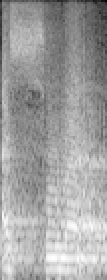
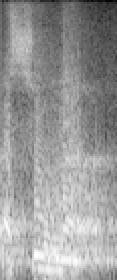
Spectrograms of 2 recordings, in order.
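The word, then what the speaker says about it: السُّمَانَى: Bitakhfifil mim wal qasr, bacanya itu mimnya ditakhfif, enggak ditasydid. Ini as-suma gitu ya, bukan as-summa.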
